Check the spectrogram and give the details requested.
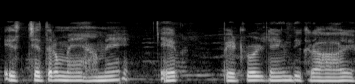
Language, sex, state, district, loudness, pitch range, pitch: Hindi, male, Madhya Pradesh, Bhopal, -16 LUFS, 180-205 Hz, 190 Hz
